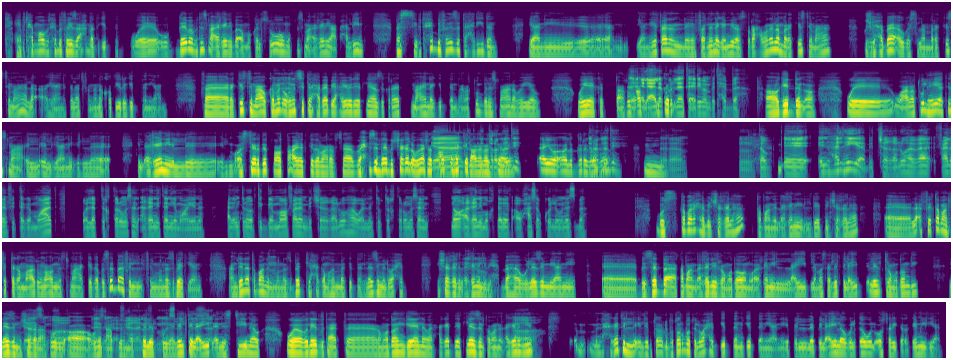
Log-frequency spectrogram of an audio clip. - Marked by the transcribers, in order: laughing while speaking: "باحِس إنّها بتشغِّل الأغنية عشان تقعُد تنكِّد على نفسها يعني"
- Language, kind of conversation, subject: Arabic, podcast, إيه هي الأغنية اللي بتحب تشاركها مع العيلة في التجمعات؟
